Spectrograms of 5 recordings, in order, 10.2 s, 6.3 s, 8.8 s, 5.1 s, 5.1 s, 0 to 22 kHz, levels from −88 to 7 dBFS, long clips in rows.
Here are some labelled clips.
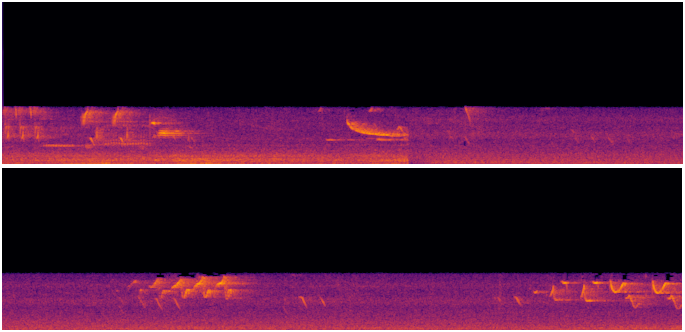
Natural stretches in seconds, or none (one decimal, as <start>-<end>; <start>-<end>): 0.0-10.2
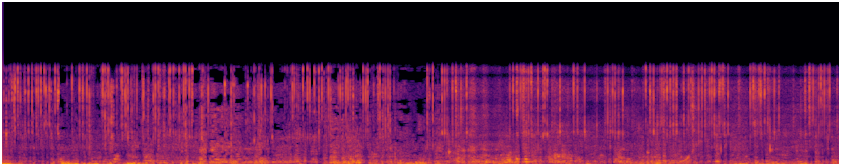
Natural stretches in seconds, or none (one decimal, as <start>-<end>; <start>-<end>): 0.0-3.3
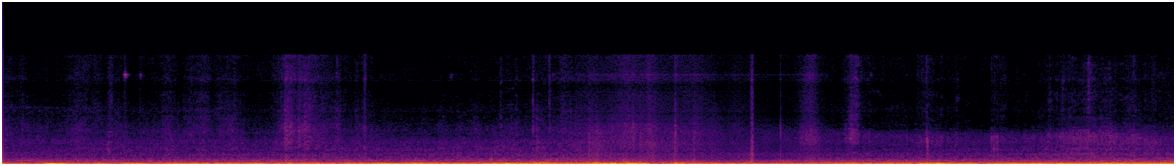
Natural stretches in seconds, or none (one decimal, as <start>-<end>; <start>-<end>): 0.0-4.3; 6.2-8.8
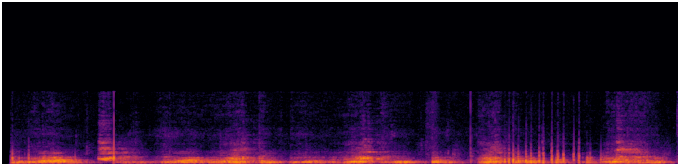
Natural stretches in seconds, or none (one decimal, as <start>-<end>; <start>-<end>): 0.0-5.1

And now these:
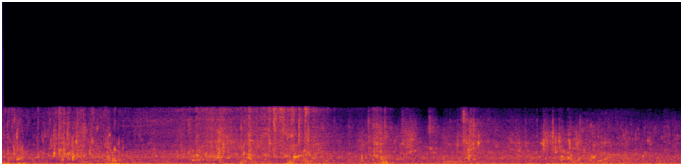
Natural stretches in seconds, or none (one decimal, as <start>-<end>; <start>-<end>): 0.0-1.1; 4.2-5.1

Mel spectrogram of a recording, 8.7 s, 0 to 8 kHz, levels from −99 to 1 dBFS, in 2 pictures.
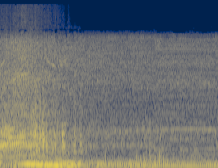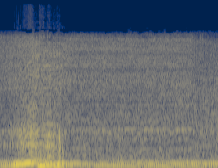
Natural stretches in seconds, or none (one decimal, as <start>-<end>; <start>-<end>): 0.0-1.2; 1.7-3.1; 4.3-5.0; 8.2-8.7

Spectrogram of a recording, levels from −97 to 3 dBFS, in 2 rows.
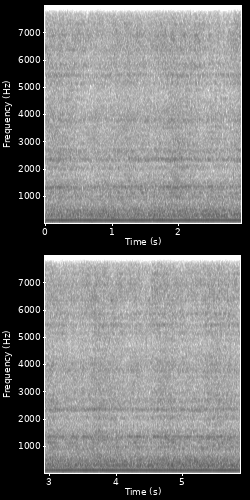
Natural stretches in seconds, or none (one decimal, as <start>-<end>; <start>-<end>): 0.0-0.7; 1.6-3.2; 3.8-5.9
